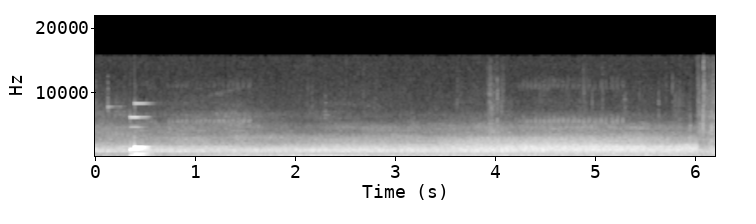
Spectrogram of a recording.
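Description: A single short, bright ding about half a second in, over a steady outdoor hiss.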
